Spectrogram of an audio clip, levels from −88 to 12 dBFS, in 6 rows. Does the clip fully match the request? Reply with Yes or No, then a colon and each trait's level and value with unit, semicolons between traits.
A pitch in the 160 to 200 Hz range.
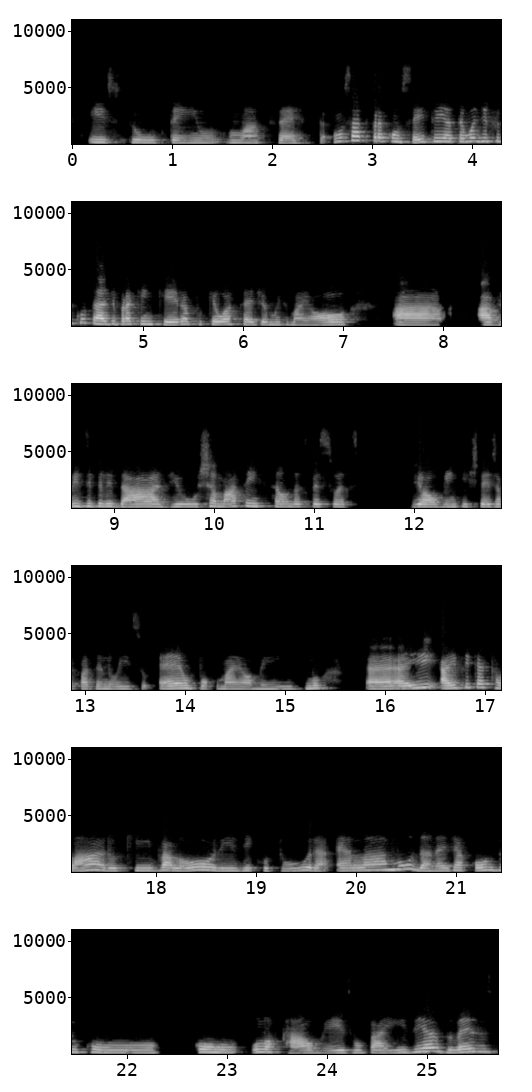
No: high, 210 Hz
